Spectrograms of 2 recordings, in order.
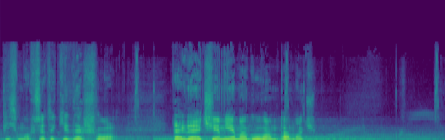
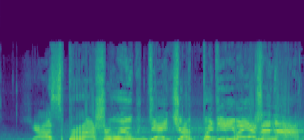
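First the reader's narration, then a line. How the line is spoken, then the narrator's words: Snapping, furious yell. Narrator (Russian): сорвавшись, заорал я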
